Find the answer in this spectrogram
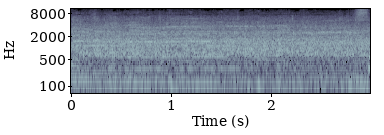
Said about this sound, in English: this crowd is going crazy at Moby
